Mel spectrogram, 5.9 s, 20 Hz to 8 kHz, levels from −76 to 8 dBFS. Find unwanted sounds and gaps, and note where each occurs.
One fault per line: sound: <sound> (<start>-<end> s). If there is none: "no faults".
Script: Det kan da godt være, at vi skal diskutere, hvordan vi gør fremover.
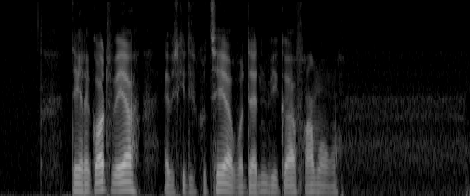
no faults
